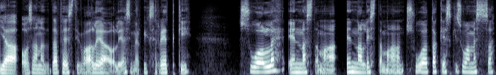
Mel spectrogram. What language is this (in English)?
Finnish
